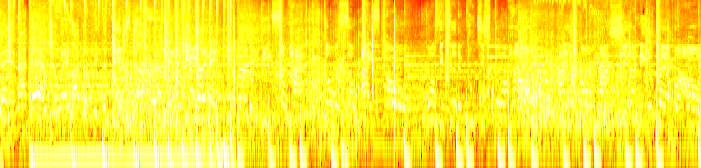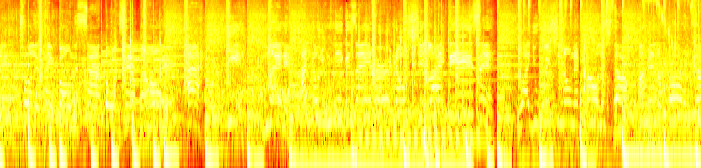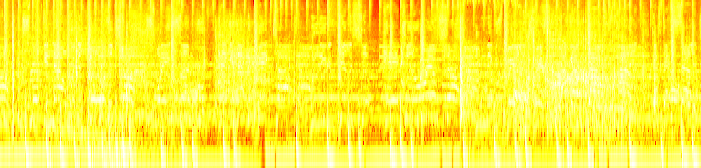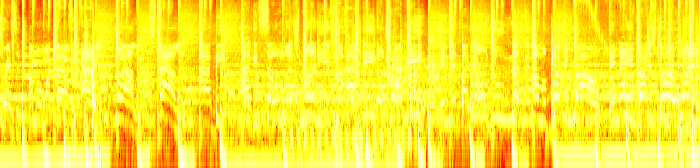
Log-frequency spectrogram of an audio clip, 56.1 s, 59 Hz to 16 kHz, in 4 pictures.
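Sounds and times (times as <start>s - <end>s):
skateboard clacks: 0.0s - 23.8s, 24.4s - 56.0s
hip-hop music with deep bass: 0.0s - 56.0s
skateboard wheels rolling on pavement: 0.0s - 56.0s.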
